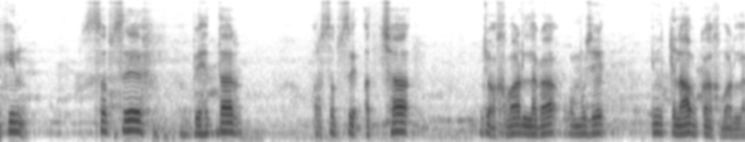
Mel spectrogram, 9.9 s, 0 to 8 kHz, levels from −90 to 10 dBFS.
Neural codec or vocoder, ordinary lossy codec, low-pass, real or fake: codec, 16 kHz, 16 kbps, FunCodec, trained on Chinese and English, 50 frames a second; none; none; fake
